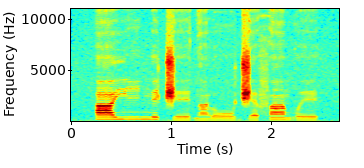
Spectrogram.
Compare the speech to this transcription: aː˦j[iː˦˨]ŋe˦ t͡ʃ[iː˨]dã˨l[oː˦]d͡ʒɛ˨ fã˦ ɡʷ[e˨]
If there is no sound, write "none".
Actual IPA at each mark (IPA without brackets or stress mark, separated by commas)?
iː˦, eː˨, oː˨, e˧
